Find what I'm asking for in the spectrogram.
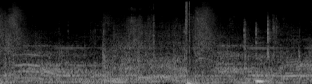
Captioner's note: gunfire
